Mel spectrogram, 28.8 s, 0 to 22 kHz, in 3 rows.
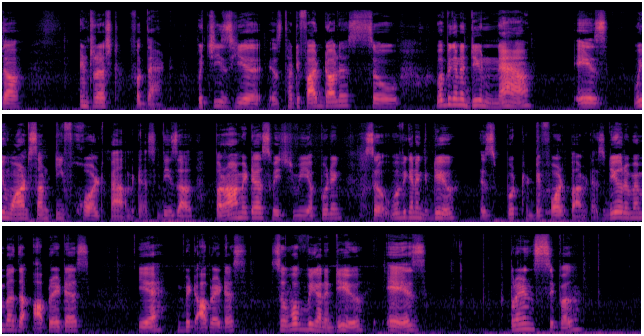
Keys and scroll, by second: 17.6 Return, 26.2-28.4 typing.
